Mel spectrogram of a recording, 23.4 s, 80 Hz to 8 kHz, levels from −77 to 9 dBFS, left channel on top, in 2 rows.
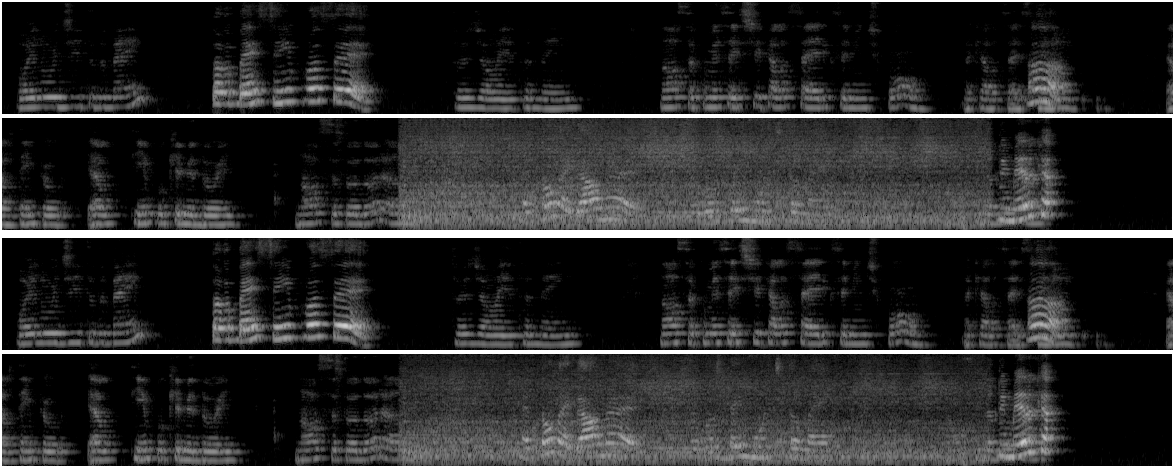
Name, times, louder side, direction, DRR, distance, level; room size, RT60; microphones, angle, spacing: voice 1, 0.1-1.5 4.5-5.8 6.3-9.3 9.6-10.7 11.6-14.1 14.6-16.0 18.7-19.4 21.1-22.2, equal, 25° right, 0.7 m, -40 dB
voice 2, 2.1-3.7 10.2-10.6 16.9-18.1 18.6-20.1 21.6-22.2, right 4 dB, 50° right, 1.1 m, -26 dB
sound 1, 15.7-21.6, left 2 dB, 20° left, 0.4 m, -35 dB
3.6 x 2.9 x 4.7 m
head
